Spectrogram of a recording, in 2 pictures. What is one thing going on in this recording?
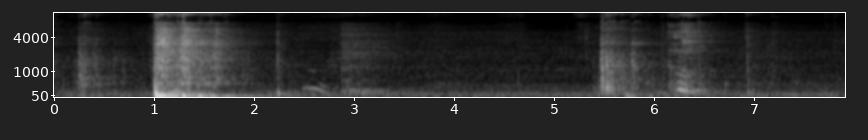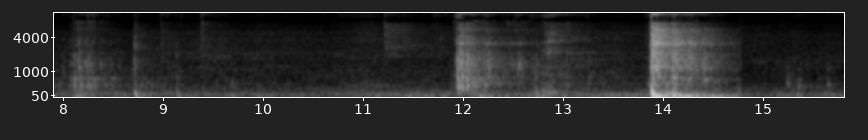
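A heavy barbell is dropped and crashes onto a rubber floor.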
